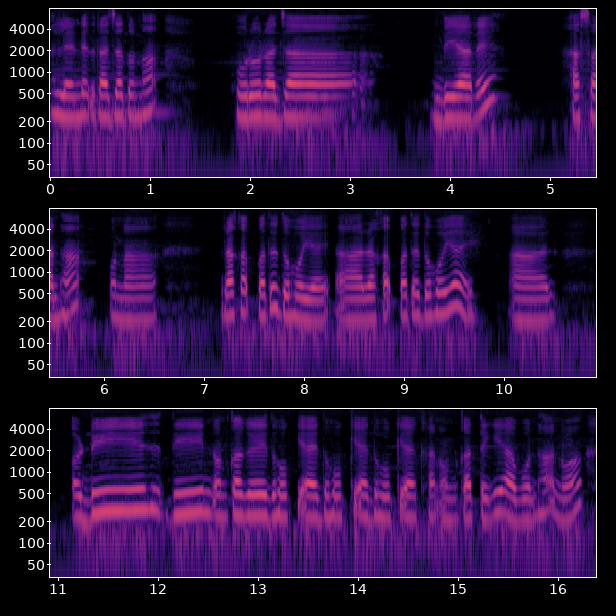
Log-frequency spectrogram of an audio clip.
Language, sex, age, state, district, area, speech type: Santali, female, 18-30, Jharkhand, Bokaro, rural, spontaneous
